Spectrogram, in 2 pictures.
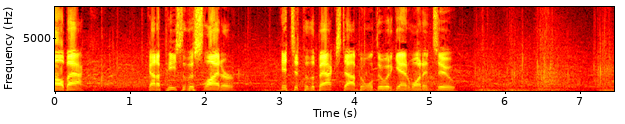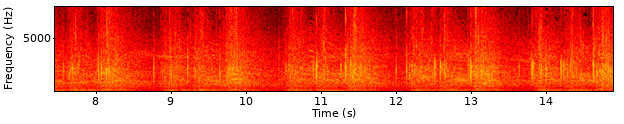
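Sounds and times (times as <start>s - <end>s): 
baseball stadium crowd cheering during a tense game: 0.0s - 14.8s
speech: 0.1s - 0.6s, 1.2s - 5.8s.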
